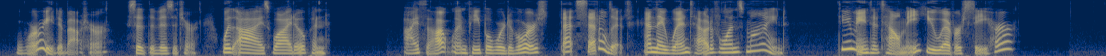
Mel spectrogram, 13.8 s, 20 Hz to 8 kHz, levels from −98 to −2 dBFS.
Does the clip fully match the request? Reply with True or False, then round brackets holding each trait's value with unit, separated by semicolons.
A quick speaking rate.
False (155 wpm)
